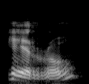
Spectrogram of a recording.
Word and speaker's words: perro: And so this would be pronounced a little bit different because those 2 R's together, you have to try and do the little tricky trill. But anyhow, it's mi perro comerá más tarde.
